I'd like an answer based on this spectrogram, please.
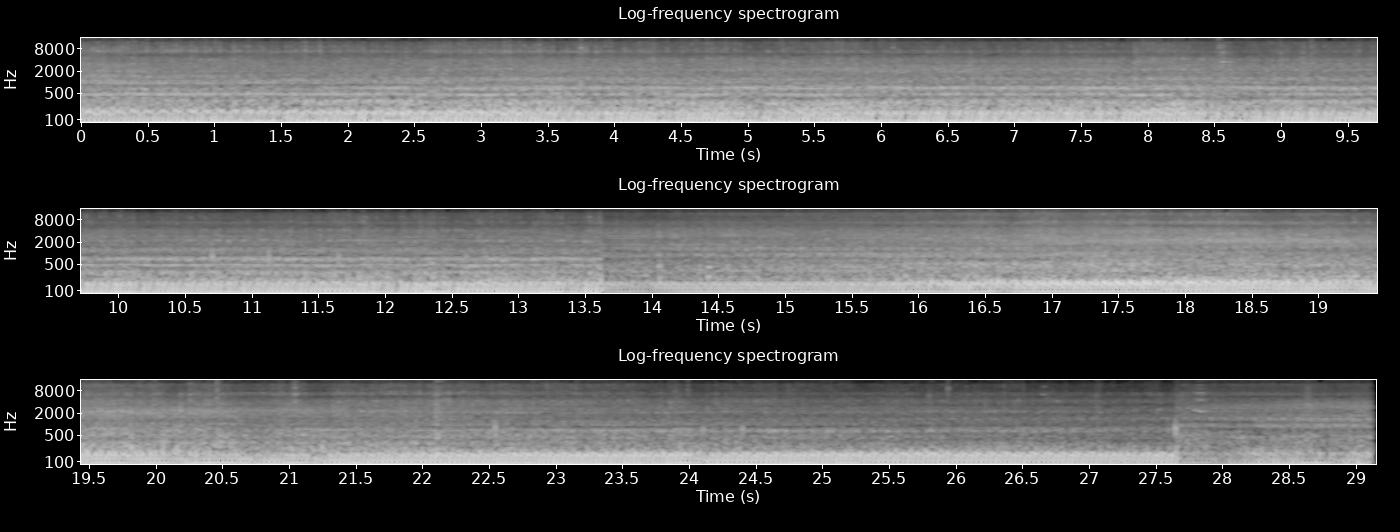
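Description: John Deere tractor's diesel engine running steadily under load while pulling a plough through the soil. The sound breaks off and picks up again abruptly about halfway through and again near the end.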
